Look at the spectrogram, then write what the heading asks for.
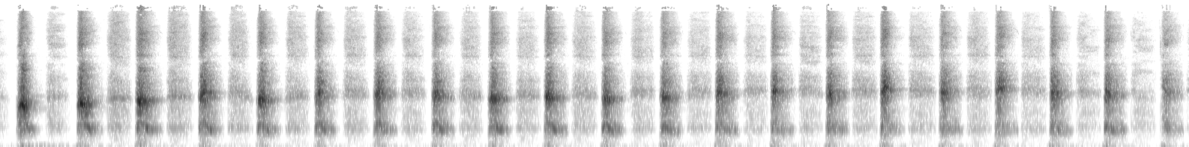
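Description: Deep, rapid breaths in and out during a seated breathing exercise, forceful and evenly paced at about one per second in a long steady series, with no talk.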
